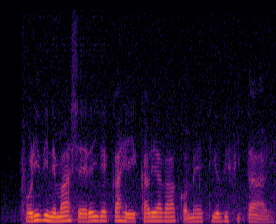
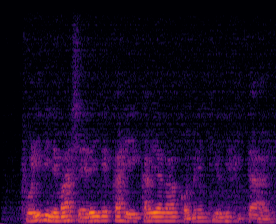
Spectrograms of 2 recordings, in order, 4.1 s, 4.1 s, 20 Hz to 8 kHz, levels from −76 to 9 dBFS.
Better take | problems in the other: first | room echo; dies away in 0.3 s

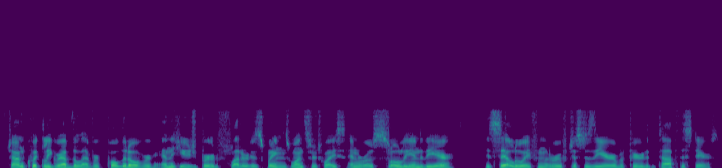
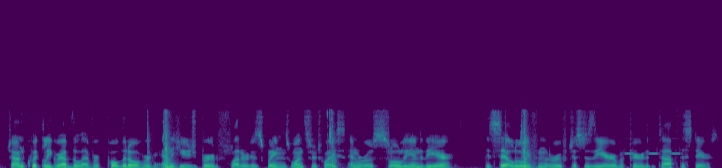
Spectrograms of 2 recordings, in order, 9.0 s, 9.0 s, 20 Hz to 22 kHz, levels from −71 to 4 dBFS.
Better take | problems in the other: first | background sound (Microwave oven); 11 dB below the speech

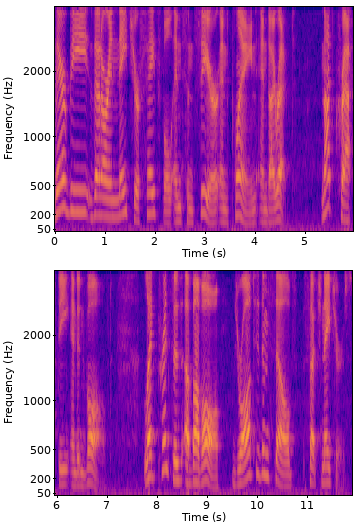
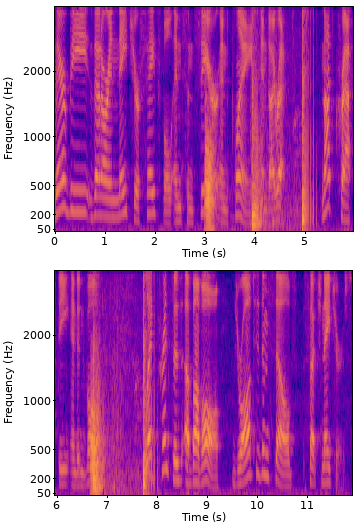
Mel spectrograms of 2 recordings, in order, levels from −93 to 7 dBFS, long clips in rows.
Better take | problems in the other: first | background sound (Brass instrument + Fart); 2 dB above the speech

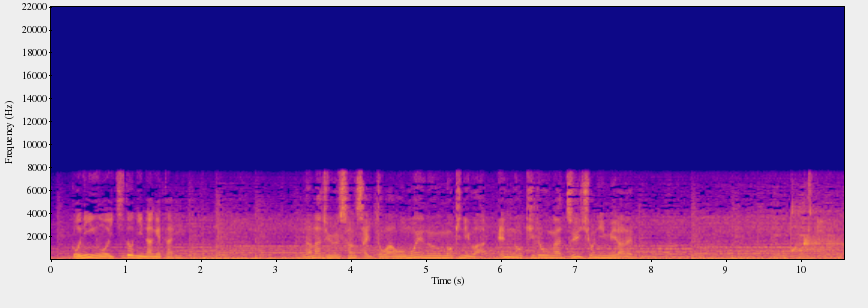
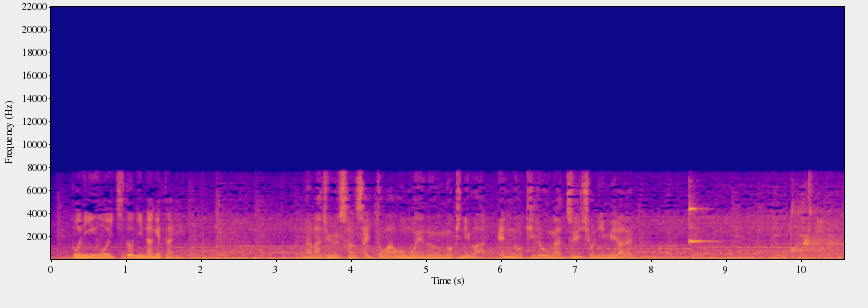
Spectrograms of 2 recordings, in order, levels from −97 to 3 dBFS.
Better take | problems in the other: first | background sound (Marimba, xylophone); as loud as the speech

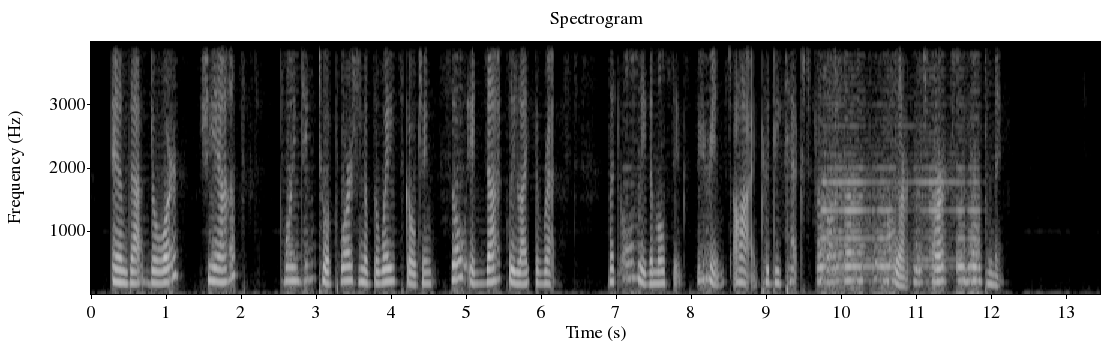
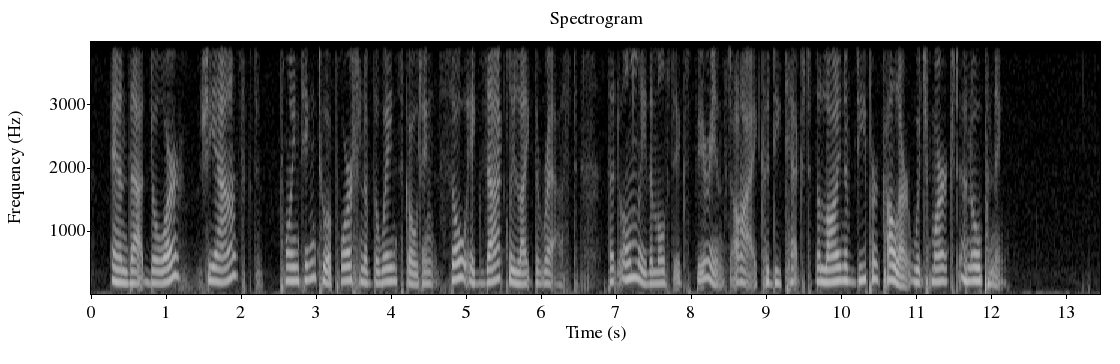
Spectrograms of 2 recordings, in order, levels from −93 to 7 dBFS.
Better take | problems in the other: second | noise reduction (neural separator model SepFormer WHAMR!)

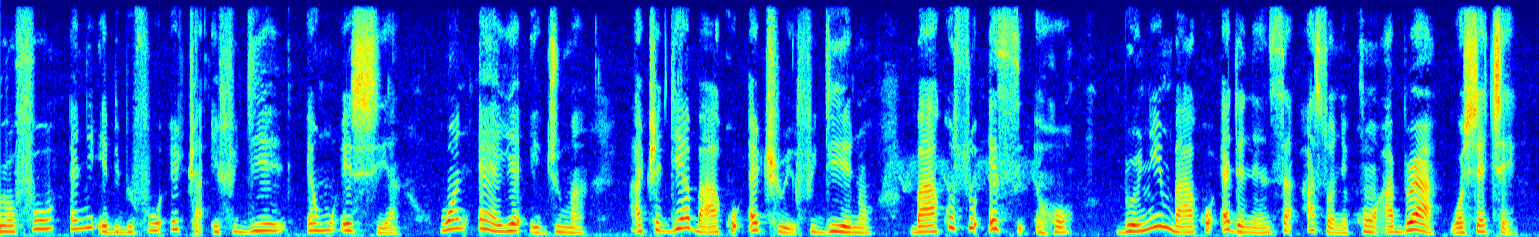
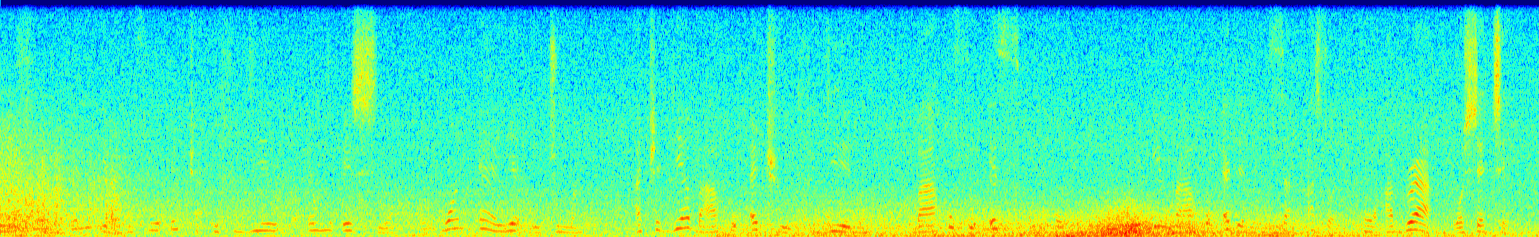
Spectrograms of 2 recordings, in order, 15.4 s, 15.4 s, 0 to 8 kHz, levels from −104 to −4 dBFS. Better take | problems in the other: first | background sound (Thunder / Rain); 4 dB above the speech

